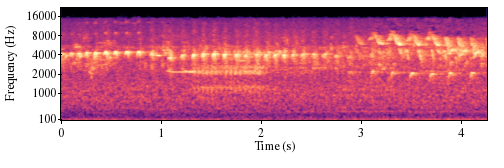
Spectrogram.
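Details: A flock of vernal hanging parrots at pearl millet in August, rapid pulsed high chittering repeated several times a second, joined near the end by zigzagging shrill squeaks.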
